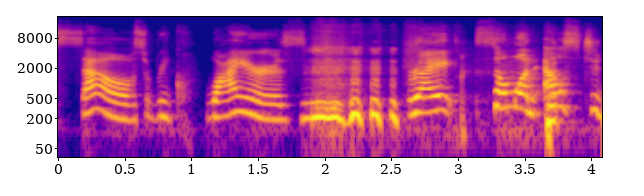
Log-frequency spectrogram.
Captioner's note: laughs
